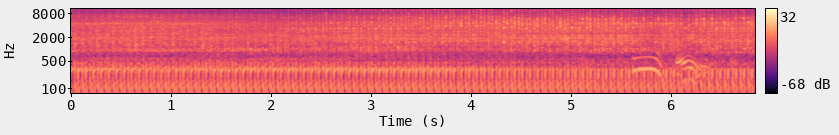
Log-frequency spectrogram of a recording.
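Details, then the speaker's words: Yamaha Virago 535 V-twin with modded exhaust pipes, cold start on choke: lumpy, steady idle with a couple of quick throttle blips that rev cleanly and settle back; healthy, normal cold-start idle. "Got a nice sound to it. Who modded these exhaust pipes? Who made this bike sound so good?"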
